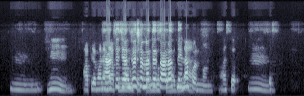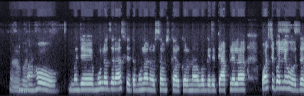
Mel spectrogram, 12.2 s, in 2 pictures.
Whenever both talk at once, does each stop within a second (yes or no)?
no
